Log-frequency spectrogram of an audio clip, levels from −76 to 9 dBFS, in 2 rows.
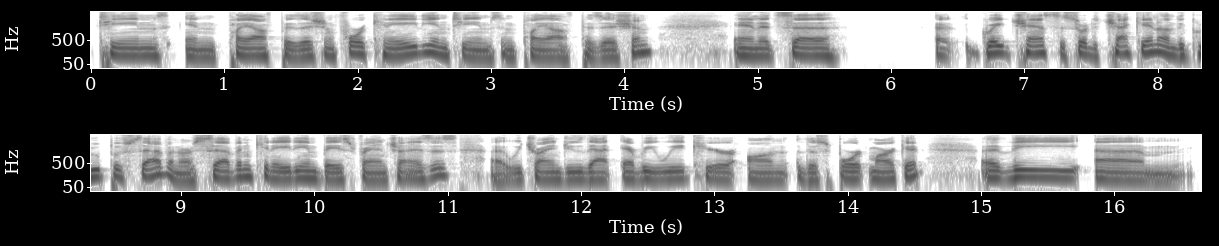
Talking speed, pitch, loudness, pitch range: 170 wpm, 115 Hz, -27 LUFS, 105-130 Hz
